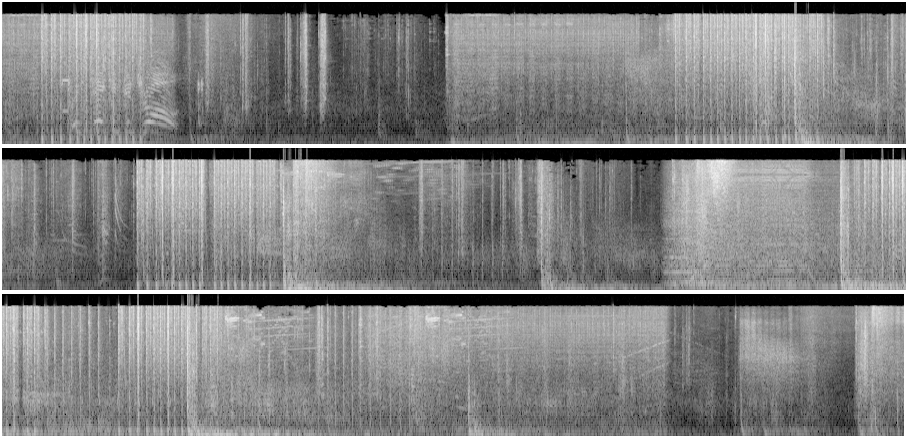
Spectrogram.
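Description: Rapid bursts of gunfire crack loudly.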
